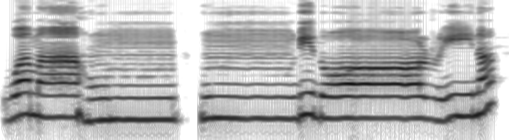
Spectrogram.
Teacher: میم ساکن ہے اور اس کے بعد با آ گیا، تو یہاں پہ ہم میم ساکن کا رول اپلائی کریں گے، اخفاء شفوی والا ہم یہاں پہ غنہ کر کے پڑھیں گے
